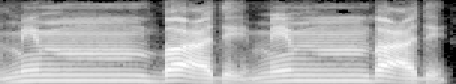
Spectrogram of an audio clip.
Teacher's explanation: এখানে তানবিন এর নুন সাকিনের পরে বা আসছে, নুন সাকিনের পরে বা আসছে, তাই এই নুন সাকিনকে মিমের দ্বারা পরিবর্তন করে পড়তে হবে। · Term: ইকলাব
